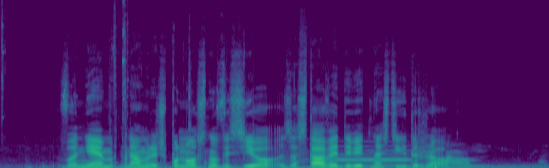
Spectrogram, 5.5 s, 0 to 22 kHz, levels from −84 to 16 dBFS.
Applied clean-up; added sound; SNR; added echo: none; Wind instrument, woodwind instrument + Motor vehicle (road); 12 dB; none.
